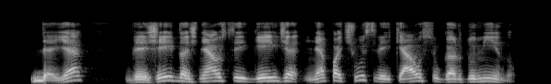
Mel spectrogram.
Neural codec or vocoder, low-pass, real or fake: none; 7.2 kHz; real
